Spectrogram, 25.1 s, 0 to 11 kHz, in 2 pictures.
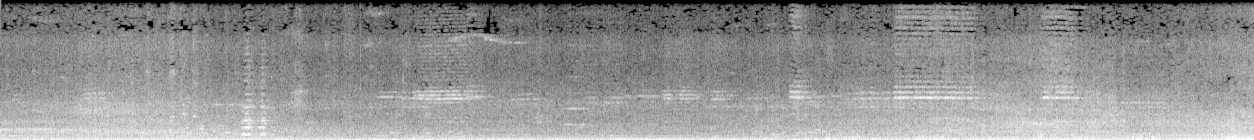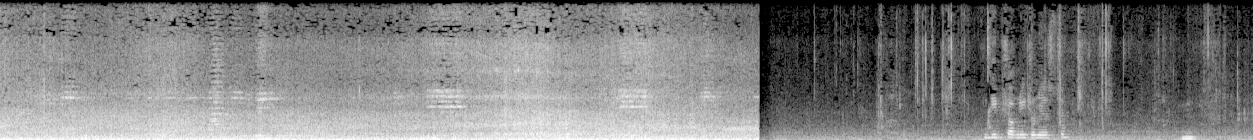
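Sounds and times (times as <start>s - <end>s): road traffic passing: 0.0s - 20.2s.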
